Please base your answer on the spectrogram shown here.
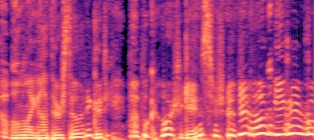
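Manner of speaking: giddy, gushing excitement, very high-pitched and climbing. Imitating how they sound when excited about card games, mock-excited and high-pitched. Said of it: "I start to get really high pitched".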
